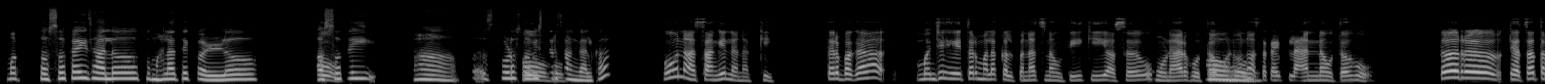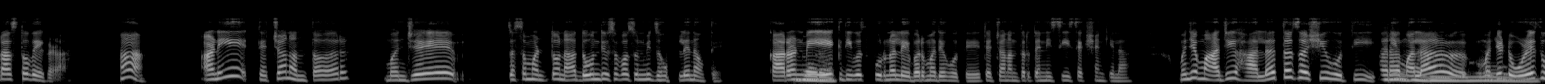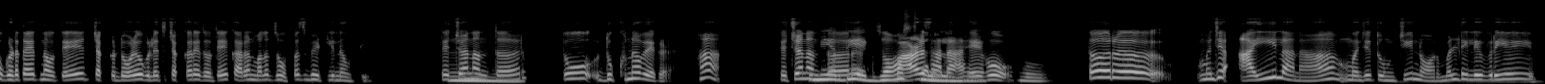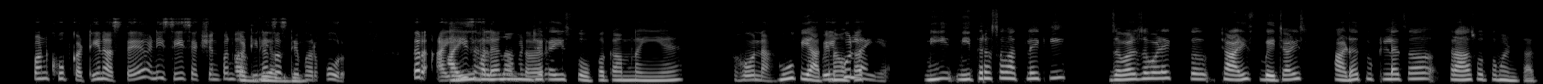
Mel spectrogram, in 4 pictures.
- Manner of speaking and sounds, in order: in English: "लेबरमध्ये"; drawn out: "हो"; in English: "एक्झॉस्ट"; in English: "नॉर्मल"
- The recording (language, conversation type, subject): Marathi, podcast, तुम्हाला कधी असं वाटलं का की तुमचं ध्येय हरवलं आहे, आणि तुम्ही ते पुन्हा कसं गाठलं?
